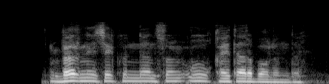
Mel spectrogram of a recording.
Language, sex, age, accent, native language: Uzbek, male, 25-34, Jizzax, Uzbek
